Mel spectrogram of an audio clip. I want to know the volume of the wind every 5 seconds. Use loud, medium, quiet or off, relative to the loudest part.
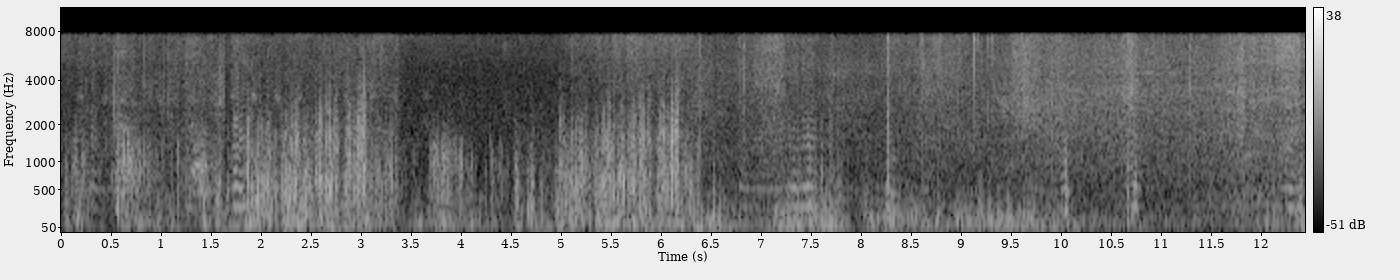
loud, loud, medium.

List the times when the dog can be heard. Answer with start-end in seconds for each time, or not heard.
0.5-1.6.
